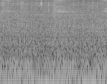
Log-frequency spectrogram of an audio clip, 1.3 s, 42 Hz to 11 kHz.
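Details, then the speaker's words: Suzuki Katana after electric fan and thermostat install, hot at working temperature, fan just switched off: low steady rumble at 100-200 rpm idle, no knocks, misses or hunting; holds stable low idle without stalling. "dan ini suara 100 Kalau enggak 200 RPM tanpa as mobil tetap stasuner tetap hidup"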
